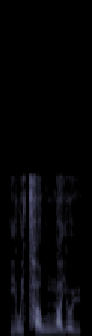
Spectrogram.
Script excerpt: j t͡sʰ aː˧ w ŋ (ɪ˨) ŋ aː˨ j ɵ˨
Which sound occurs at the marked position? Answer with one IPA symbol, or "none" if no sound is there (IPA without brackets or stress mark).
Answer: ɪ˨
